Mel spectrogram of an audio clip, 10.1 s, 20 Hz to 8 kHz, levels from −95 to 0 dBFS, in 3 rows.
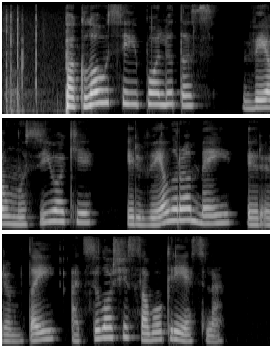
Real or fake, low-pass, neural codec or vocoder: real; 7.2 kHz; none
